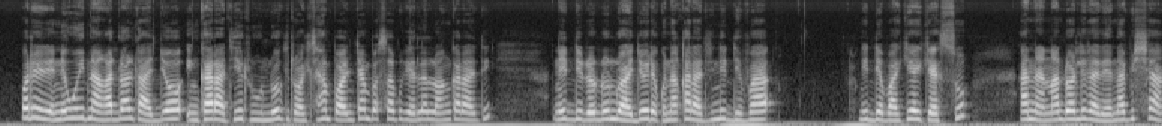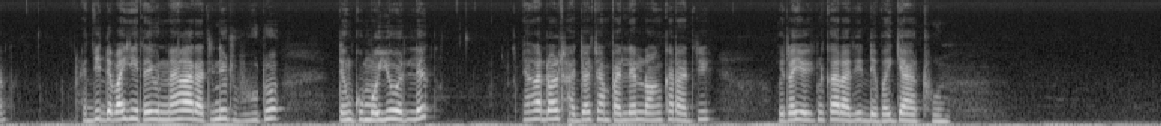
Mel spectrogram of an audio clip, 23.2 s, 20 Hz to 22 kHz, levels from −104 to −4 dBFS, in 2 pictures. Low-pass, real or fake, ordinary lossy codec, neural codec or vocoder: none; real; none; none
